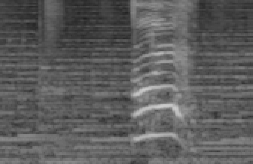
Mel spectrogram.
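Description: Sustained dramatic background music; about a second in, a woman lets out a short, loud anguished cry that rises and then falls in pitch.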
